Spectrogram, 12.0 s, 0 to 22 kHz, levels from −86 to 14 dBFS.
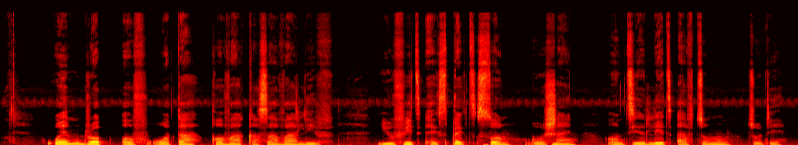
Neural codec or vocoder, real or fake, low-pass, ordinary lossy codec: none; real; none; none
